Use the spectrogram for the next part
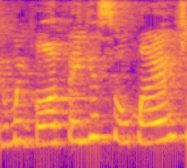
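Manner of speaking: high-pitched, grateful retelling; gushing thanks. Retold or imitated. Driver thanking the girl who let her leave, gushing. Retold thanks to the rescuing stranger.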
